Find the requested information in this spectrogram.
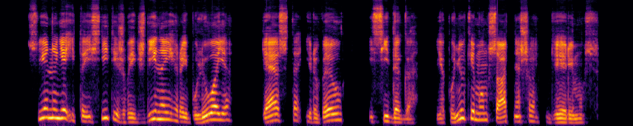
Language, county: Lithuanian, Klaipėda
